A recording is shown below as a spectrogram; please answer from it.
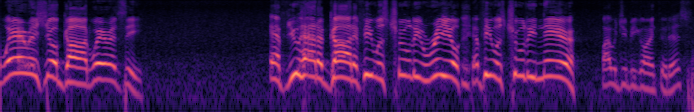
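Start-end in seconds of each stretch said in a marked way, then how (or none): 0.0-1.8 loud, higher, scornful jeer; mocking taunt. Preacher voicing the enemy, loud and mocking. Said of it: "The enemy mocks and ridicules". 3.4-7.2 loud, high, ringing pulpit delivery; preaching at full force. Acted. Preacher voicing the psalmist's plea, loud and ringing.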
